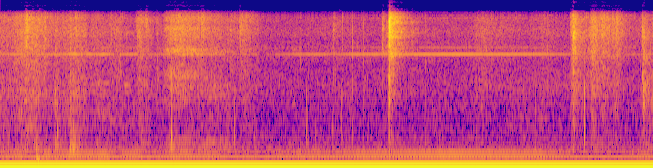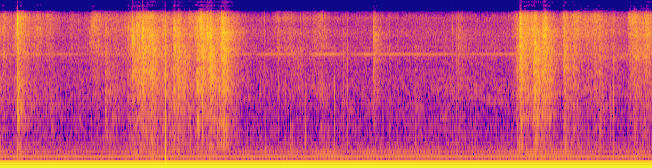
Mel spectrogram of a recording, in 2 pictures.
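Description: Hands opening a cardboard box: a box cutter slitting the packing tape at the start, then flaps pulled open and hands rummaging through foam packing peanuts in irregular bursts of rustling and scraping, with one sharp click about eight seconds in. A faint steady low hum runs underneath.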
